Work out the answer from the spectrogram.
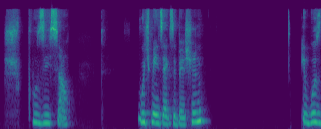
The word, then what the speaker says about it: exposição: Notice how we pronounce the X here, exposição, which means exhibition.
